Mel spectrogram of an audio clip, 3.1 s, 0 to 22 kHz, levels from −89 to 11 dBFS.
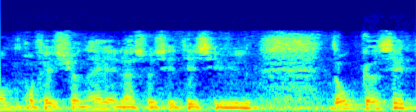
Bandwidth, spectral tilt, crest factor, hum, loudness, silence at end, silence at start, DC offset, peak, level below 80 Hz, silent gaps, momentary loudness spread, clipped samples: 7.4 kHz; -6 dB/octave; 14 dB; none; -20 LUFS; 0 s; 0 s; 0.2%; -6 dBFS; -56 dBFS; none; 4 LU; under 0.1%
